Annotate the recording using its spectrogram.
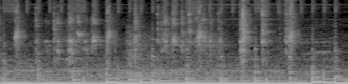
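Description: Short, irregular scraping and scratching strokes of a metal hand tool on a small cast gold bar, cleaning off carbon deposits after melting, over a steady low hum.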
